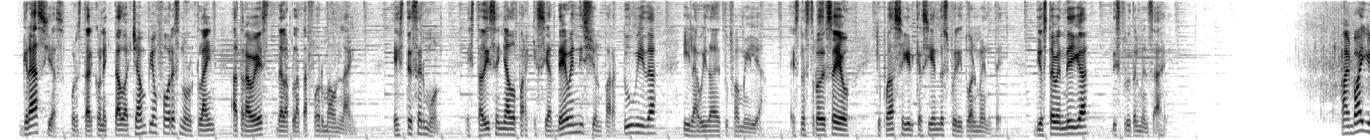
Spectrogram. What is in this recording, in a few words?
Sermon Spanish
